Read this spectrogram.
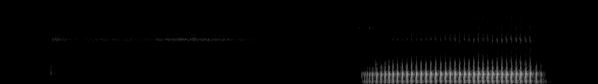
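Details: Snoring from a sleeping pug: a soft, hissing breath followed by a loud, fluttering, buzzy snore lasting about two seconds.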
